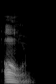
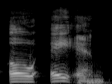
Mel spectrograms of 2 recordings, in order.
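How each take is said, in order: First: The name is said as one word, 'own'. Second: The name is spelled out letter by letter. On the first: "They pronounce it OWN" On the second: "which goes by O-A-N"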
